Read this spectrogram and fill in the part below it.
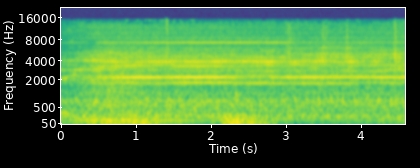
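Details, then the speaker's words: Lycoming fuel-injected Mooney M20J, hot start just after landing: engine idles low and fairly even at 750 rpm after earlier spitting and popping from loaded plugs cleared. Fuel pressure holds, suggesting good mixture plates. Normal healthy idle. "that's 750 on the idle I'm reach over and kill it and we'll sit here a few minutes let everything get all good and flooded"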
